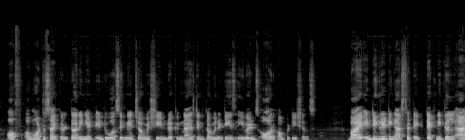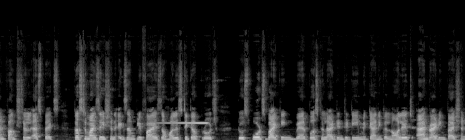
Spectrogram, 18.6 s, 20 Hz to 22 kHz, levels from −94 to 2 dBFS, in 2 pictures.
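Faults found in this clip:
Loudspeaker feedback squeal, 12.42 to 13.52 s: steady 2.8 kHz tone swelling over about a second to roughly speech level, then cut off. Probable component: open mic near its own loudspeaker. Mechanism: loop gain above unity at 2.8 kHz, self-reinforcing until the loop breaks.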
